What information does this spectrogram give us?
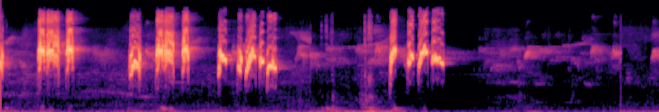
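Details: A red-whiskered bulbul fighting song, used to train birds, sounds as a lively series of loud, jumbled chirping phrases. Several rapid groups of slurred whistles come over about six seconds, followed by faint warbles.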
